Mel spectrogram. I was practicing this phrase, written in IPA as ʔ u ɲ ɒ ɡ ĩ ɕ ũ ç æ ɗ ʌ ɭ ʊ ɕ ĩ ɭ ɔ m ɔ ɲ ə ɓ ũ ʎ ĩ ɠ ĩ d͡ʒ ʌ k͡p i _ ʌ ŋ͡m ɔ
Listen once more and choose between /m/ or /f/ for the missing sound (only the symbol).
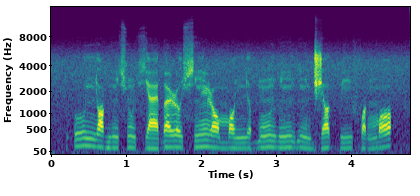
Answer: f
